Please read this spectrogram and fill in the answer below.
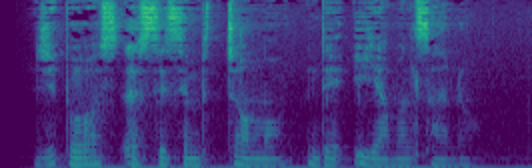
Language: Esperanto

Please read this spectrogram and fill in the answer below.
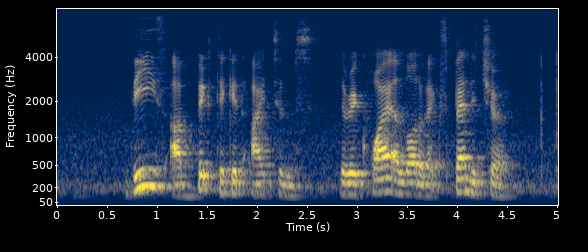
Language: English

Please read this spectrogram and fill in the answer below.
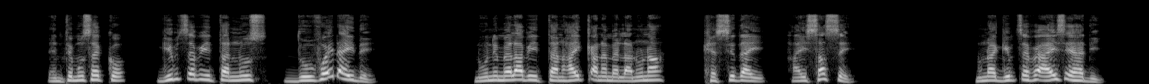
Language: Gofa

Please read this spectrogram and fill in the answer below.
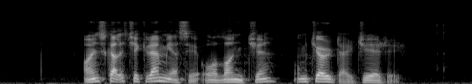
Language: Faroese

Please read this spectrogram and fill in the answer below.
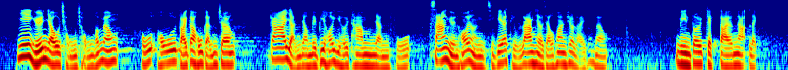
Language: Cantonese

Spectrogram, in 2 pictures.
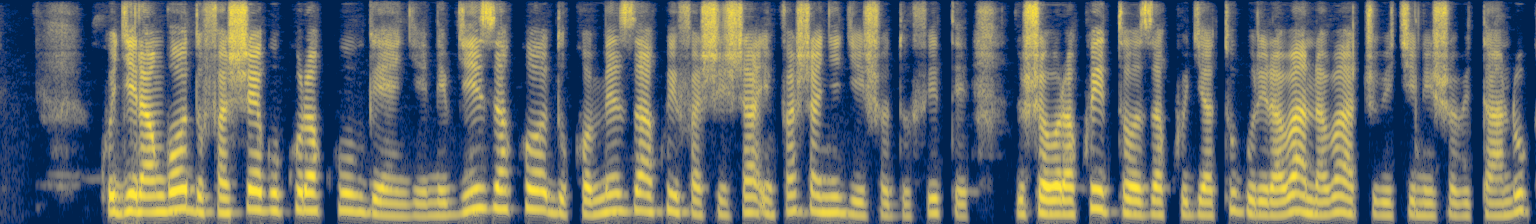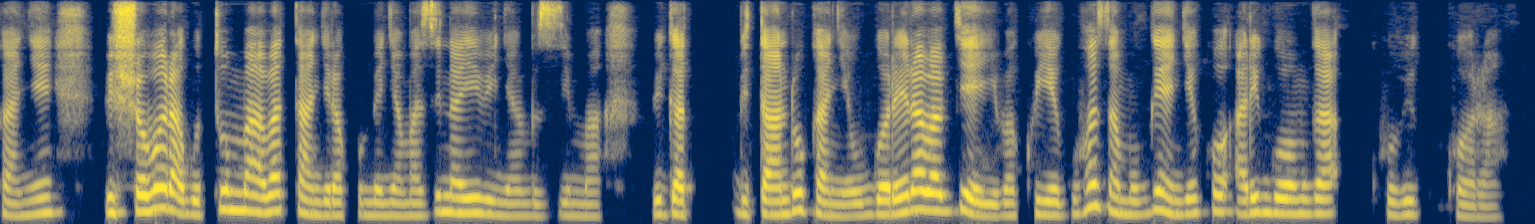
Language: Kinyarwanda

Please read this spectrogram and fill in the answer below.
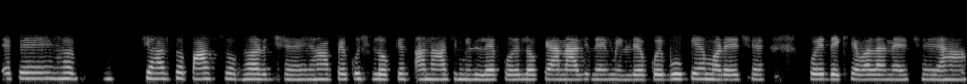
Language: Maithili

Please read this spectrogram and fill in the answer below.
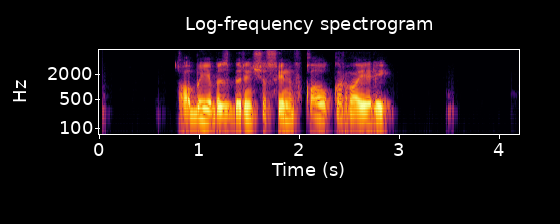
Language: Tatar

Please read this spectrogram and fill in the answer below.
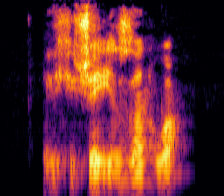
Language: Kabyle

